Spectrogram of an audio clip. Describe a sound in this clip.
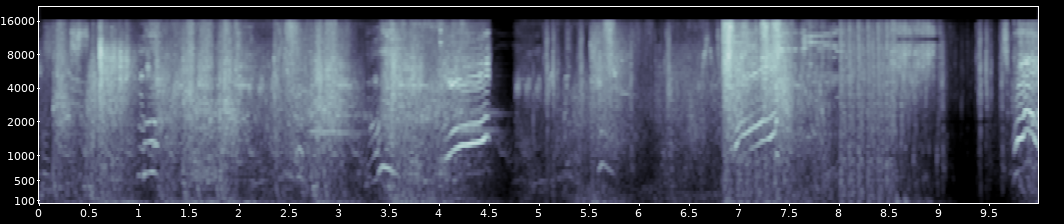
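Magic effects ring out with rising, sweeping tones.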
